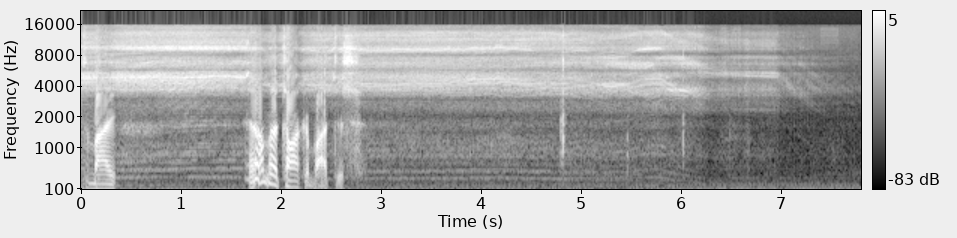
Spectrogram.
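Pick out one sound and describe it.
A small drone's rotors buzz with a high whine, then wind down and stop.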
